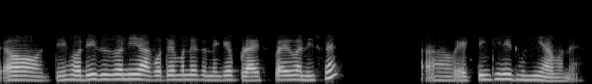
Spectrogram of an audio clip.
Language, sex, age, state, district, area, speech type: Assamese, female, 30-45, Assam, Lakhimpur, rural, conversation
